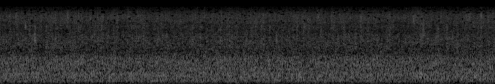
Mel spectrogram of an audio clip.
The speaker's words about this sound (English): Yeah, I know that I'm shaking. It's because the rain is cold.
